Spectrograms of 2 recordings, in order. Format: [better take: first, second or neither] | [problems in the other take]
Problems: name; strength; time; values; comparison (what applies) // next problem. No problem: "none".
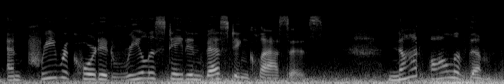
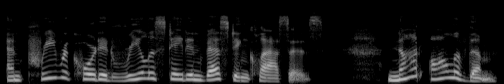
second | wind noise on the microphone; occasional gusts; 15 dB below the speech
